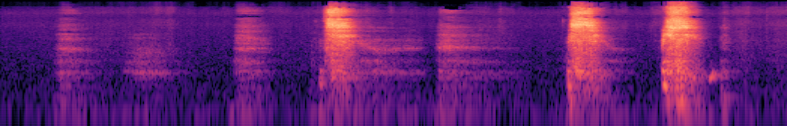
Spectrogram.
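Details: Rapid sneezing fit, about seven sneezes in quick succession, later ones louder and sharper, with gasping, brief breaths and false starts between, after first trying chhinkni; sneezing.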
